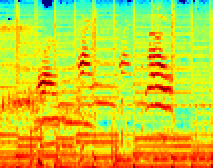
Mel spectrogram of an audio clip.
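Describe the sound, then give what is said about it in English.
Cats in a video game meow several times over a loud, continuous musical background. Each meow has a short, rising-then-falling whine. “Let's go crazy with the cats.”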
